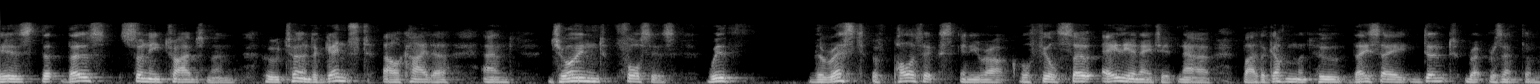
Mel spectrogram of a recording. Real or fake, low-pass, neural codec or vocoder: real; 7.2 kHz; none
